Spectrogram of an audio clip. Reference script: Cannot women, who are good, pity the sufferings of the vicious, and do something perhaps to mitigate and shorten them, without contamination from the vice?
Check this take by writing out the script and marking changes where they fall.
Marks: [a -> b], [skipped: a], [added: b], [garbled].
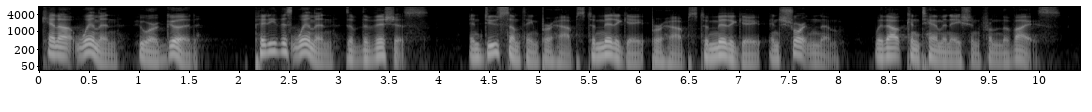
Cannot women, who are good, pity the [sufferings -> women] of the vicious, and do something perhaps to mitigate [added: perhaps to mitigate] and shorten them, without contamination from the vice?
